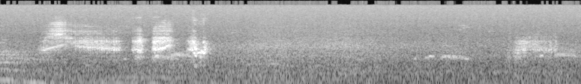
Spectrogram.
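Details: Hungry baby kookaburra perched on a clothes hoist gives a weird gurgling noise: a few short, throaty, bubbling bursts close together early on, then a pause and a fainter gurgle near the end, over steady background hiss.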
